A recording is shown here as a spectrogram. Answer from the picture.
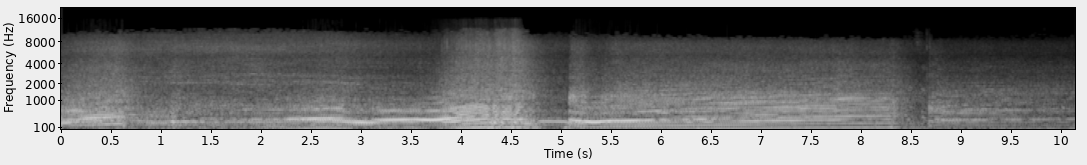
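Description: A BMW E34 5 Series engine is run hard up a hill climb. It revs up through the gears, with the pitch falling back at a shift about five seconds in and again about a second and a half before the end. It is loudest about four seconds in.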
